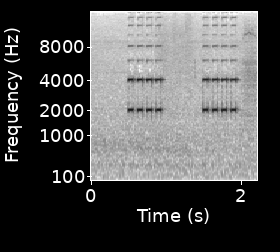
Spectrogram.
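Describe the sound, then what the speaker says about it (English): A cell phone timer alarm beeps in two quick bursts of four sharp, bright electronic beeps each, fairly close and clear over a quiet background inside a truck cab during a CDL air brake check. "The state does allow you to use your cell phone as a timer for this test."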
